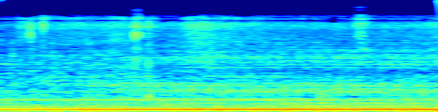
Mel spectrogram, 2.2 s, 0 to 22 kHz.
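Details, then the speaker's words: 1959 Austin Healey Bugeye Sprite's period gasoline-fired supplemental heater, key on to run its fuel pump, air valve pulled: steady, even low hum with no surging or popping, warm air reaching the footwell; heater running normally. "You have the air valve here where you pull for airflow, and the key has to be on to operate the fuel pump. You should be able to hear it running,"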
